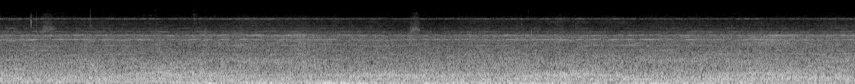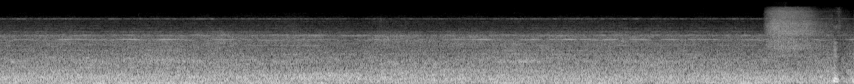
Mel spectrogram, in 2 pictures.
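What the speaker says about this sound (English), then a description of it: "I believe our 777 from Paris is sporting the GE90s today." A Boeing 777 from Paris with GE90 engines gives a steady, dense, loud roar at Raleigh Durham airport, unchanging throughout with only a brief high click near the end.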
